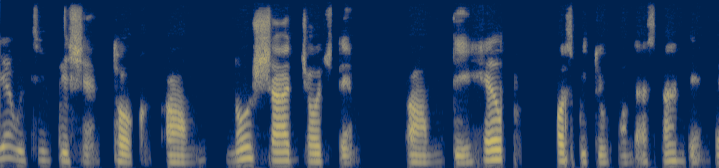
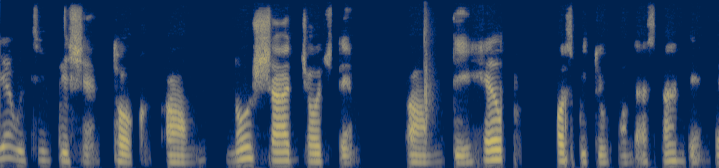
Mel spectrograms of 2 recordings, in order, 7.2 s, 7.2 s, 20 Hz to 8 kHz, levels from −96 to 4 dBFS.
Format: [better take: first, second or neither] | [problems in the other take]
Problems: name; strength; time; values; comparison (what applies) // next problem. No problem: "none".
first | background sound (Clapping); 18 dB below the speech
